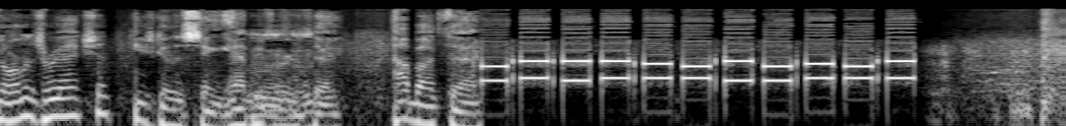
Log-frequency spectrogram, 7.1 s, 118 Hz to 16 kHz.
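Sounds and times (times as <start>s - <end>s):
speech: 0.0s - 3.5s
touch-tone telephone keypad beeps: 3.2s - 6.2s.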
